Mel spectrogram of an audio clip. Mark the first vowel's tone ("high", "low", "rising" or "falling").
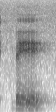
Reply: high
